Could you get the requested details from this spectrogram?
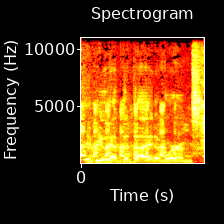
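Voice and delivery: chuckling while delivering the punchline; laughing through a joke. Real, not acted. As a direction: laugh the words out, amused at your own joke. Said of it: "which we often jokingly say".

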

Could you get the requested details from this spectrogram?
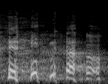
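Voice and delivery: usual speaking voice

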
